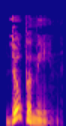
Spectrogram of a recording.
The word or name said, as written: dopamine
